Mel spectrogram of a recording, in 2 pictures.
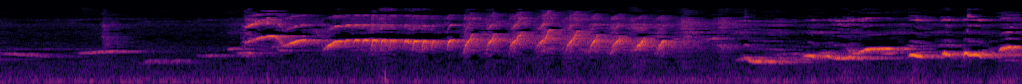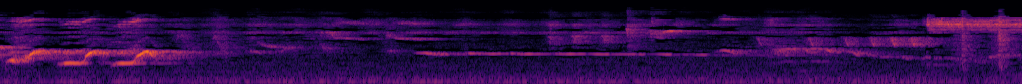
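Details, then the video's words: White-rumped shama song opening with a fast, rattling high trill, then rich slurred whistles and sweeping phrases, ending in thin high notes, with a constant shrill background tone. "BURUNG MURAI"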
